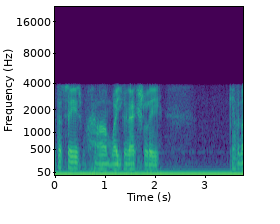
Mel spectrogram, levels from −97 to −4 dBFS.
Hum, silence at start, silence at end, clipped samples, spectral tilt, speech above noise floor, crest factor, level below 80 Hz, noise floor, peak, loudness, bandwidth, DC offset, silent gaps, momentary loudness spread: none; 0 s; 0 s; under 0.1%; -3 dB/octave; 27 dB; 22 dB; -54 dBFS; -61 dBFS; -14 dBFS; -34 LUFS; 4 kHz; 2%; none; 23 LU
